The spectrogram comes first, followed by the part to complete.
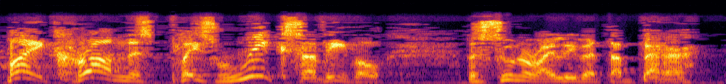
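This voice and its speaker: A man's voice: a little high, huge pitch swings, fairly quick, music in the background. An actor playing a proud, vengeful barbarian warrior who tells his tale in a grandiose, declamatory audio drama style. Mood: alarmed, intense. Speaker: hero and narrator.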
